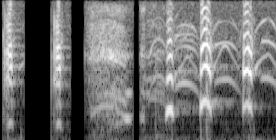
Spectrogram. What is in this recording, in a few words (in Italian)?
suonerie persone risate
